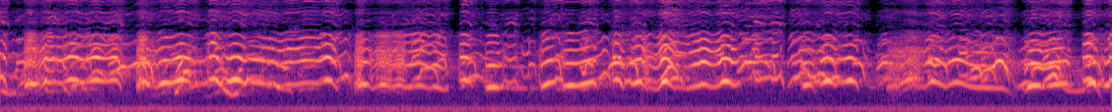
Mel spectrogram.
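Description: Coyotes in a group chorus, overlapping wavering howls broken by quick high yips.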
